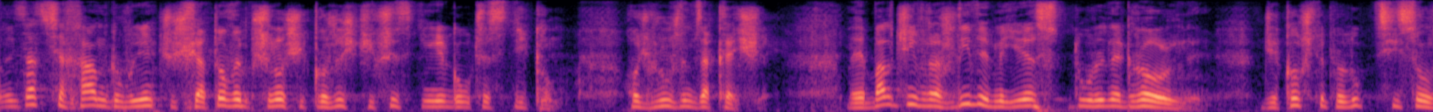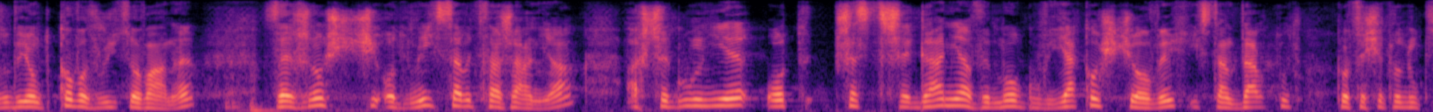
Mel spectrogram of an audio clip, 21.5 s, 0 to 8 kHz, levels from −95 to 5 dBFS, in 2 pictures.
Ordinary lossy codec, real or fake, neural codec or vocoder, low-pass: none; fake; codec, 16 kHz, 4 kbps, FunCodec, trained on Chinese and English, 50 frames a second; none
